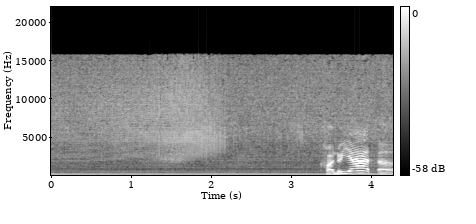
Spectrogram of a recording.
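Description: Steady electrical mains hum, several even tones held without change, picked up through the microphone and sound system; a woman starts speaking near the end.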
